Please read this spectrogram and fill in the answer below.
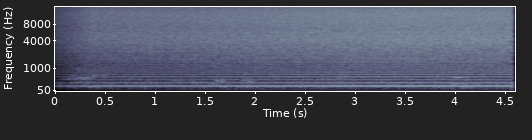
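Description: Steady electrical mains hum with static hiss in the audio feed, a buzz of many evenly spaced tones. It swells in over about the first second and then holds steady while no one speaks into the microphone.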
